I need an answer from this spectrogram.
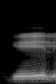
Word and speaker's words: gale: लाम की आवाज देगा, ई आखिर में आता है तो ये हमेशा साइलेंट होता है, इसकी कोई आवाज नहीं होती। ये बन जाएगा गाफ बढ़िए गे लामकुफ गेल।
